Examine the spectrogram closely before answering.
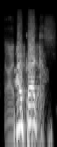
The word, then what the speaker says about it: IPEC: You pronounced it IPEC? Yeah. IPEC, yes.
